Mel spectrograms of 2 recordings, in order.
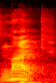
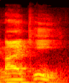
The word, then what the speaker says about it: Nike: Nike, you have to say the E at the end. It's Nike. Yeah. You know, but you have to say Nike.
